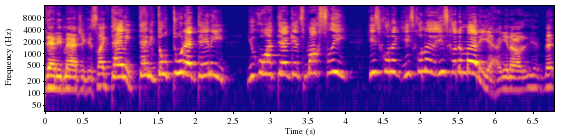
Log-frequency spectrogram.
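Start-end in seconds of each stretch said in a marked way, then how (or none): 0.9-6.0 very high-pitched, urgent pleading. Pitching a wrestling angle, acting out a warning to Garcia: Danny Magic impression. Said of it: "you know the way they talk".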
